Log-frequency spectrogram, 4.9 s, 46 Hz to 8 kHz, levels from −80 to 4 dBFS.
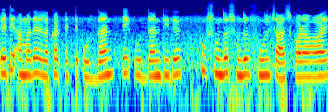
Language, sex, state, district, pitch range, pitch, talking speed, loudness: Bengali, female, West Bengal, Purulia, 245-275 Hz, 255 Hz, 170 wpm, -16 LUFS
